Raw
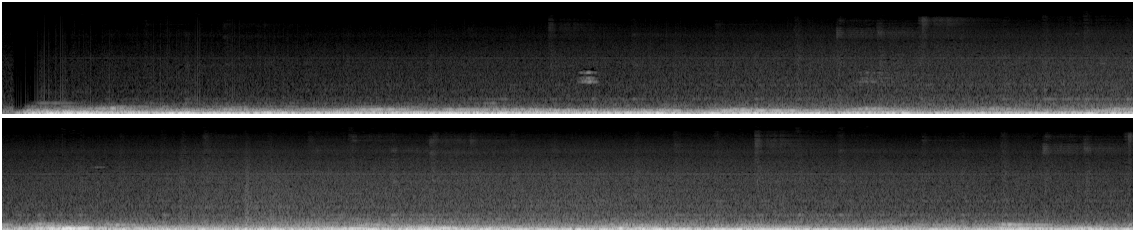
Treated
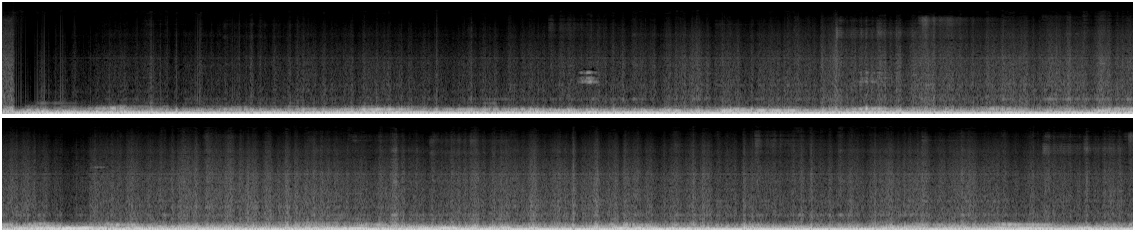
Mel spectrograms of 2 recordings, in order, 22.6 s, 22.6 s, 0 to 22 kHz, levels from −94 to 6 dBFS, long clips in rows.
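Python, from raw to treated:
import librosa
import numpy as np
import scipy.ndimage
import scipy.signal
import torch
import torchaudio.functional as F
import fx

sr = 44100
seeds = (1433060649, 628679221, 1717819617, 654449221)

y = fx.peak_eq(x, sr, hz=340.0, db=-10.0, octaves=0.52)
y = fx.env_flatten(y, sr, amount_pct=70)
y = y * librosa.db_to_amplitude(-6.5)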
